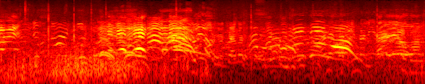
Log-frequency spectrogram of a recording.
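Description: Indistinct voices of players and sideline spectators calling out across the field, many short shouts overlapping.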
